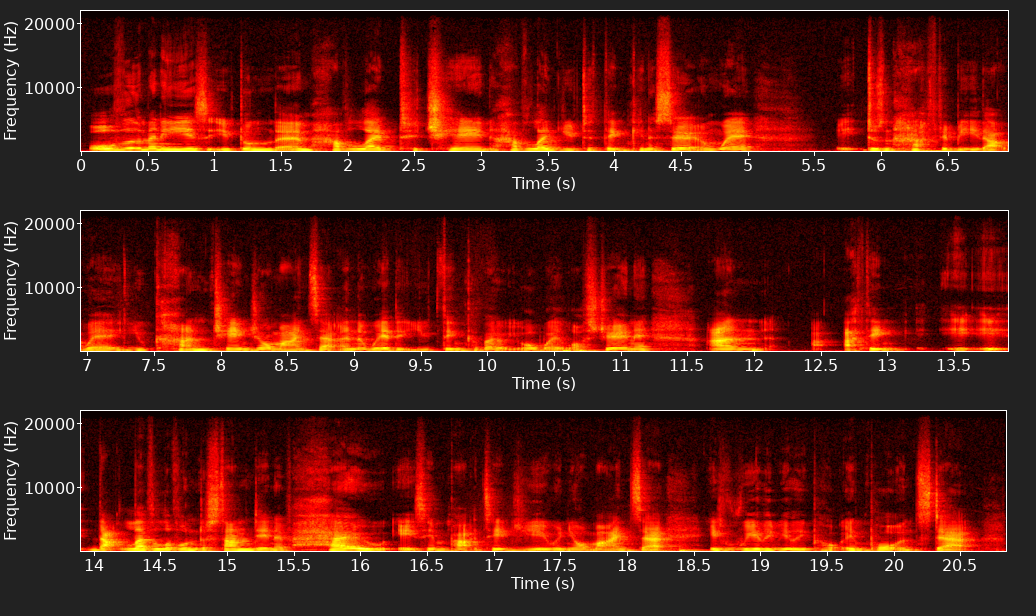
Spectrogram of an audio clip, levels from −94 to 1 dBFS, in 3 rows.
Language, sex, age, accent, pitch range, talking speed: English, female, 20-39, British, 185-210 Hz, 185 wpm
